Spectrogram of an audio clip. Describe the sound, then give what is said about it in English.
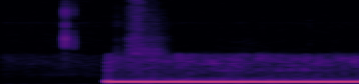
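Telephone dial tone: a short quiet stretch, then a steady, loud, unbroken hum that holds one pitch to the end. “Wait, you know what? I put too many ones in. Whoa. I think I dialed wrong.”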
